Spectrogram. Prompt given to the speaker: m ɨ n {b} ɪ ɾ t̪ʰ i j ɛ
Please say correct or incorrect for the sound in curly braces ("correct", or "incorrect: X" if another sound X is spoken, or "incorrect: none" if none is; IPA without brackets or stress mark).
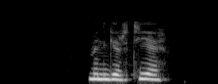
incorrect: ɡ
